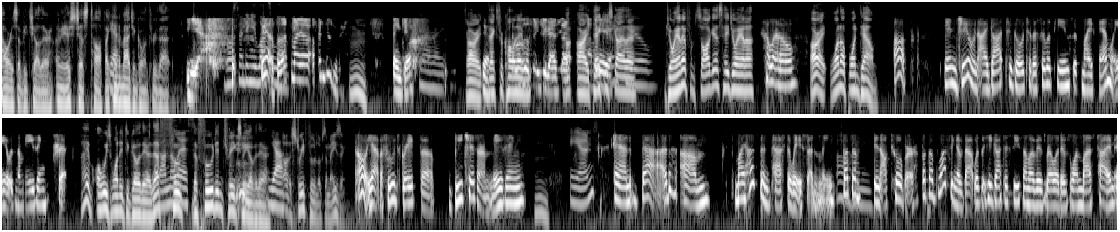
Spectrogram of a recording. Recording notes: Listeners called in to tell us their positives and negatives of 2023!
